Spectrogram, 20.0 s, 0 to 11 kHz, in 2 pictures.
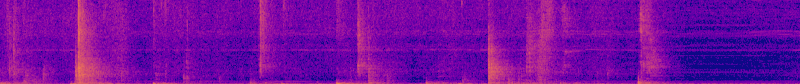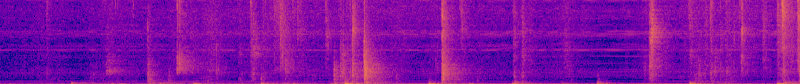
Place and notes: strolling around in an abandoned power station of the former GDR goverment and Stasi hospital. It was a bit spooky to find one voltmeter working, showing full 230V, among dozens broken ones. Police siren suddenly, so I rather stopped recording and went invisible...
(Sony PCM D50, DPA4060)
Berlin, Germany, 30 March 2019, ~14:00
